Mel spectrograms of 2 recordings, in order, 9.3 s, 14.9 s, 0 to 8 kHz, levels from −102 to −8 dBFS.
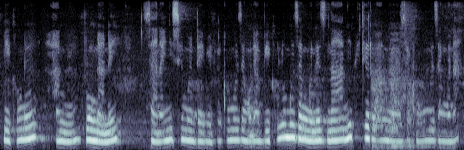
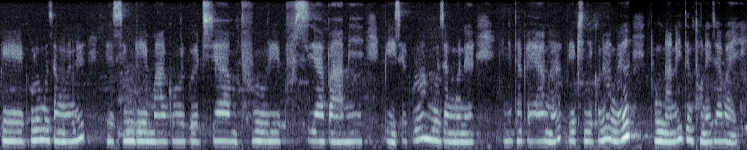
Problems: low volume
